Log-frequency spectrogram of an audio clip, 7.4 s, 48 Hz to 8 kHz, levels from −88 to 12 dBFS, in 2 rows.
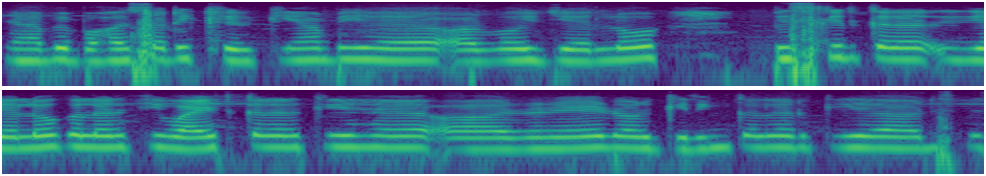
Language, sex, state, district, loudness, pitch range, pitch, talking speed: Hindi, female, Bihar, Kishanganj, -17 LUFS, 230-245 Hz, 235 Hz, 235 wpm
